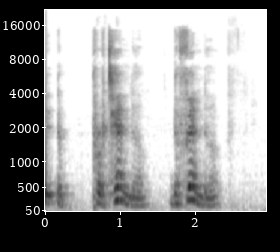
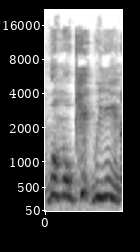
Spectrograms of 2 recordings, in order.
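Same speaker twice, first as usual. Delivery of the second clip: excited urging; 8 semitones higher, 6 dB louder than usual. Retold or imitated. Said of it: "He was like".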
